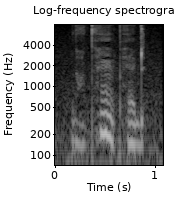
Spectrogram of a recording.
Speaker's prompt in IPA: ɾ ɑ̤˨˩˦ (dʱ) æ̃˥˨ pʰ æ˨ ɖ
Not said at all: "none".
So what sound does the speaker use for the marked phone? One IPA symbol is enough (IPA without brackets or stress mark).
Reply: t̪ʰ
